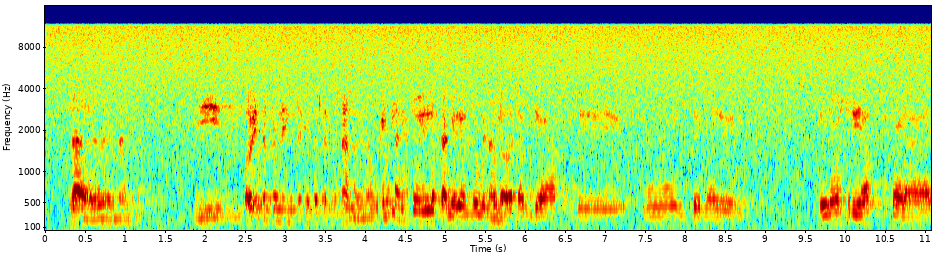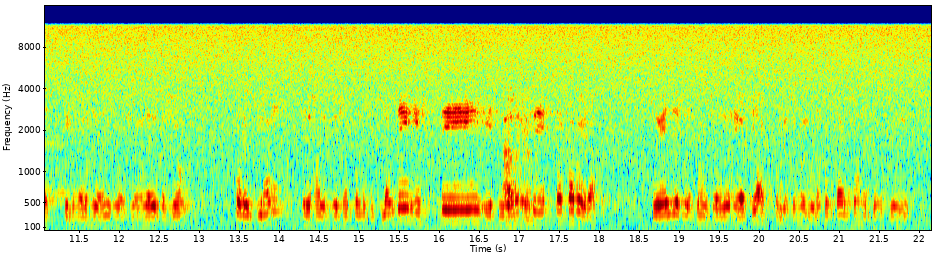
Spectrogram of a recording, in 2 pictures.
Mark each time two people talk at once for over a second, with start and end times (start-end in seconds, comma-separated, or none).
3.7-6.0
